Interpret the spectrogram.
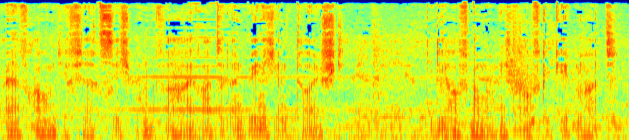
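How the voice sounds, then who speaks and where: A man's voice: rumbling low, moderate pace, vocal fry, full character voice. An actor playing a weary hunted police officer, confiding his diary in brooding, clipped phrases in a radio drama. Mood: tense, weary. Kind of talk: radio drama first-person narration. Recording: loud music under the voice.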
